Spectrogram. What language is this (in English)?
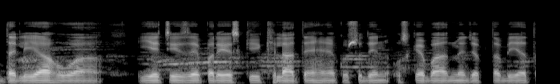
Urdu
